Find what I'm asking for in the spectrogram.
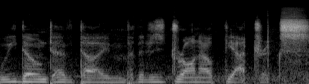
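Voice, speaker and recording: A man's put-on character voice, raspy and medium-pitched, with monotone, flat intonation and a fairly slow pace. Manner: impatient, stern.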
